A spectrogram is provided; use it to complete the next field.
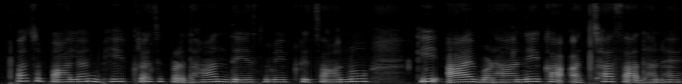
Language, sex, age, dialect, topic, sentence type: Hindi, female, 18-24, Awadhi Bundeli, agriculture, statement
